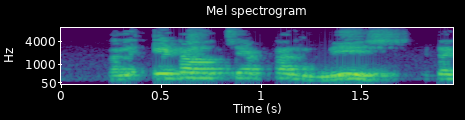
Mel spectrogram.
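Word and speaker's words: niche: নিশ। বলেন তো কি? এটার উচ্চারণ কি বলি আমরা? আরে দুনিয়াতে কি শিখতে আসলাম? CHE। এটাকে কি বলা হয়? নিচে। নিচ বলা হয় না নিচে? এটার উচ্চারণ হবে নিশ।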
